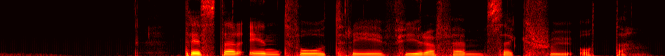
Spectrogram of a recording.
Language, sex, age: Swedish, female, 22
